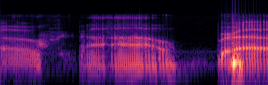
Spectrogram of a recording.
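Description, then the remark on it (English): A man says a drawn-out, guttural "bro" three times in a row, each one croaked out like a belch, the last louder and rougher than the first two. “You've got nothing else except bro that sounds like belches.”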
